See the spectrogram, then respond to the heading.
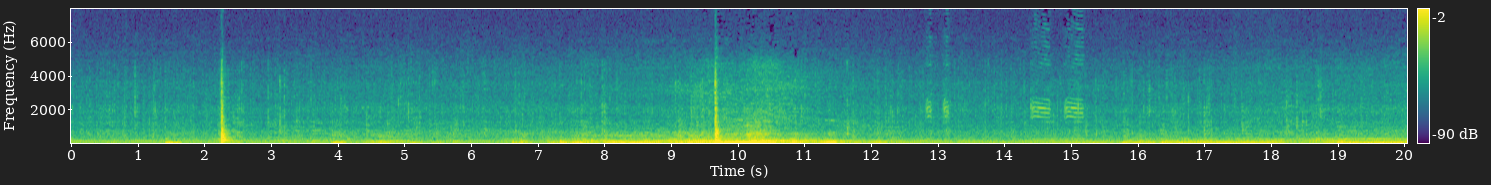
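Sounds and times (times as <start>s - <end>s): rain falling on a car: 0.0s - 20.0s
car engine idling: 11.0s - 20.0s.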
